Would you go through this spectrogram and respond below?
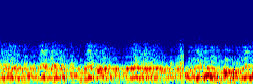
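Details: Fast, rhythmic whooshing fetal heartbeat on a Doppler monitor during a test in hospital, the day before the mother's scheduled operation.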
